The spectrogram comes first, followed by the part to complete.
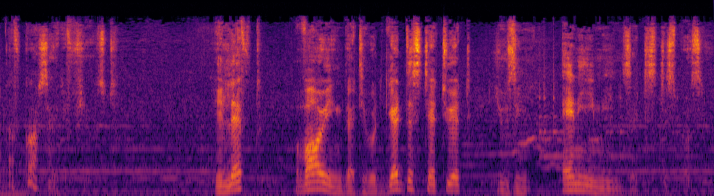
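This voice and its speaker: An actor playing a wronged, courteous, wealthy householder in a radio drama, speaking formally and with measure. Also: male voice, fairly low pitch, sing-song, moderate pace. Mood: grave, formal. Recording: radio play with music underneath.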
